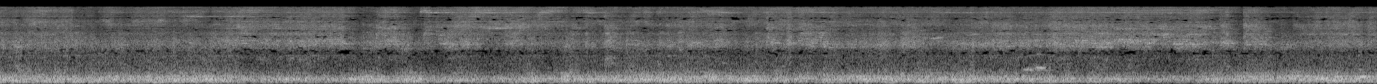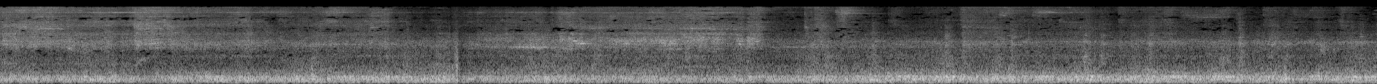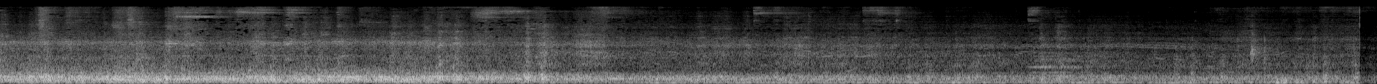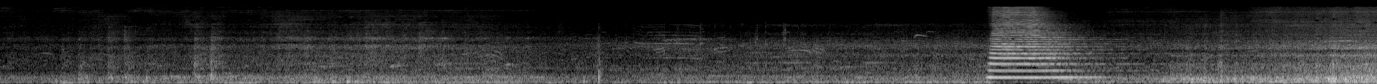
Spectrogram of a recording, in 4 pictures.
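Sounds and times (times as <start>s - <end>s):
train wheels rumbling on rail: 0.0s - 55.0s
clacking over rail joints: 41.9s - 45.7s.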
